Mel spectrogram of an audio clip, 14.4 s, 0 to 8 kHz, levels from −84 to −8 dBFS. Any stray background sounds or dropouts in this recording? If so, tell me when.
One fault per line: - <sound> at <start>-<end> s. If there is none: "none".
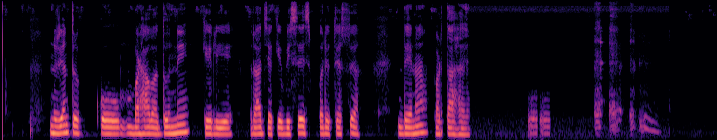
- laugh at 10.6-11.0 s
- throat clearing at 11.9-13.3 s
